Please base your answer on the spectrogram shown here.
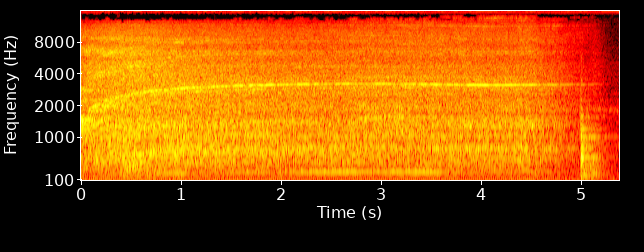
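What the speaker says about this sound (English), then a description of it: "why waste a bandsaw when it's right here in the shop?" A bandsaw trims the narrow side of a wooden tenon for a garden bench, a loud continuous whining roar that holds steady, then drops away with a sharp clunk near the end.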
